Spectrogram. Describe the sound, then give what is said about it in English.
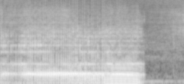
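A loud, drawn-out belch, made while tasting and rating beers, lasting over a second, rough and croaky with a deep rumbling tone that drops lower just before it cuts off abruptly. “tasting these beers and rating them using our Suds ratings and signature belching sounds.”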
